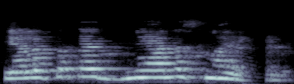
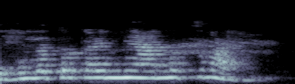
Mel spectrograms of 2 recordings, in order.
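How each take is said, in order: First: "ज्ञान" with the full dnya cluster; corrected "ज्ञान", sounding द and न्य together; correct pronunciation. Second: "ज्ञान" said as "न्यान", no द at the start; everyday slip, "ज्ञान" opening on a plain ny; common mispronunciation. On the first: Shown as a demonstration. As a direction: model "ज्ञान" as "द्न्यान", stop before the ny. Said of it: "मग ते ज्ञान नाही असं नाही". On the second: Retold or imitated. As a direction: imitate casual speech, softening "ज्ञान" to "न्यान". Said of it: "काही काही वेळा बघा असं म्हणलं जातं".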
